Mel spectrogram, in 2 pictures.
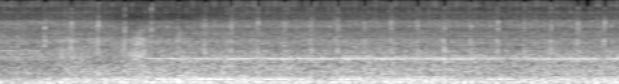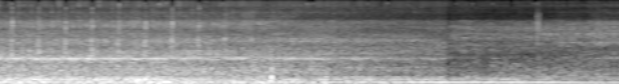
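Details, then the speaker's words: Jeep Cherokee engine just starting to warm up after refilling coolant: faint quick tick about three to four per second over an even idle; owner suspects a sticking rocker, plans adding transmission fluid at oil change. "Now what I'm going to do there, it's probably just a rocker or something that's just sticking a little bit."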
